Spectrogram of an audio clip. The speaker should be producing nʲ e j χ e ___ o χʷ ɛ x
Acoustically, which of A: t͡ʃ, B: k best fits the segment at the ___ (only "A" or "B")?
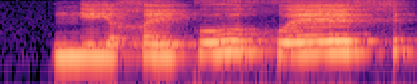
B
